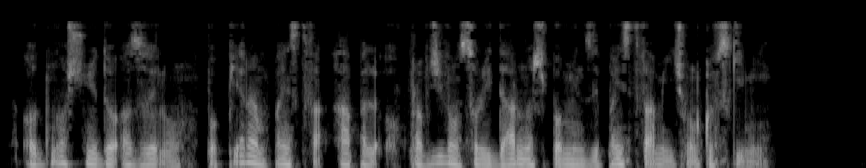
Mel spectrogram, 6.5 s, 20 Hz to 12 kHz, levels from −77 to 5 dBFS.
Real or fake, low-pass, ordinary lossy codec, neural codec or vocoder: real; 7.2 kHz; MP3, 32 kbps; none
